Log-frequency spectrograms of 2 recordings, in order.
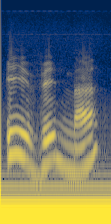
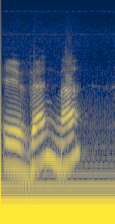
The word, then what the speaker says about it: événement: Alors, c'est sans doute l'événement, on prononce événement et non pas événement. On dit l'événement. On prononce l'événement habituellement, mais on écrit l'événement duquel je garde le meilleur souvenir.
